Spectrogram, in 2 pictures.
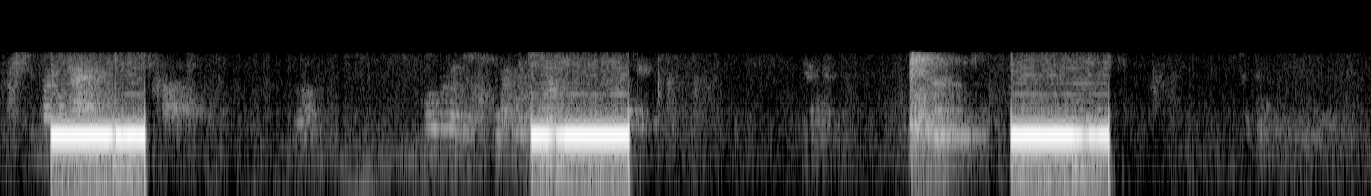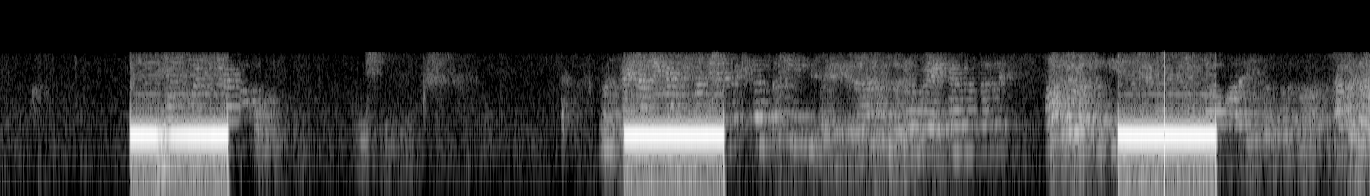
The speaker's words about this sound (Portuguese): Chamada sobre o ocupado.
